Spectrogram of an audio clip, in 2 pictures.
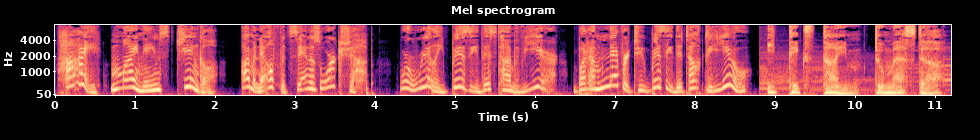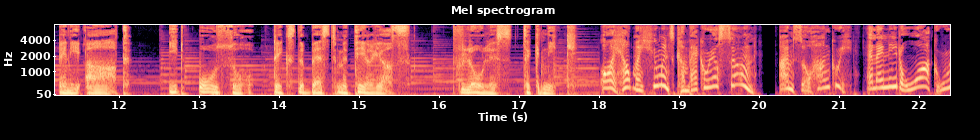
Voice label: Character Voices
